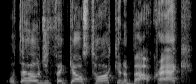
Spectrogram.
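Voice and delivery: high incredulous scoff. Real, not acted. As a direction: scoff at the idea, voice jumping high. Incredulous aside about her smoking.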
